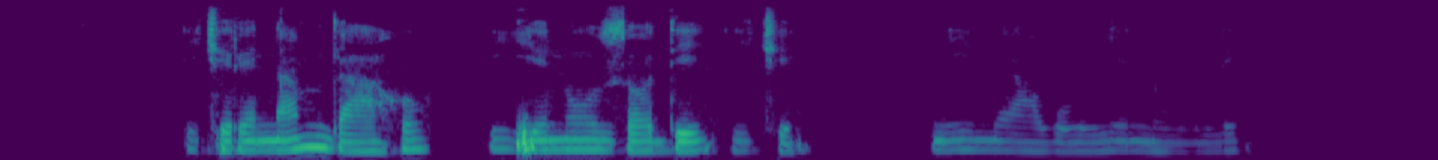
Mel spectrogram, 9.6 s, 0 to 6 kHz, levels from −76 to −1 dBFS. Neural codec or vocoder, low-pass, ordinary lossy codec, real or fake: none; 5.4 kHz; none; real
